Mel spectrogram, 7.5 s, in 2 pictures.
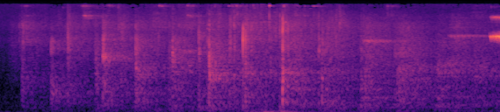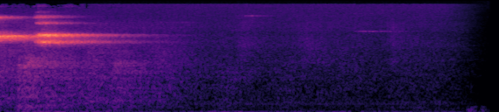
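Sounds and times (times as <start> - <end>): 
person running: 0.0 - 5.6.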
